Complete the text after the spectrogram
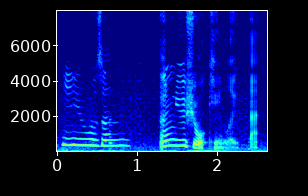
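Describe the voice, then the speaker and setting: A woman voicing a cute, playful young catgirl, telling a bedtime story in a halting, chatty, informal way. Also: very high voice, level tone, warm tone, pitched above the performer's own voice. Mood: storytelling.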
